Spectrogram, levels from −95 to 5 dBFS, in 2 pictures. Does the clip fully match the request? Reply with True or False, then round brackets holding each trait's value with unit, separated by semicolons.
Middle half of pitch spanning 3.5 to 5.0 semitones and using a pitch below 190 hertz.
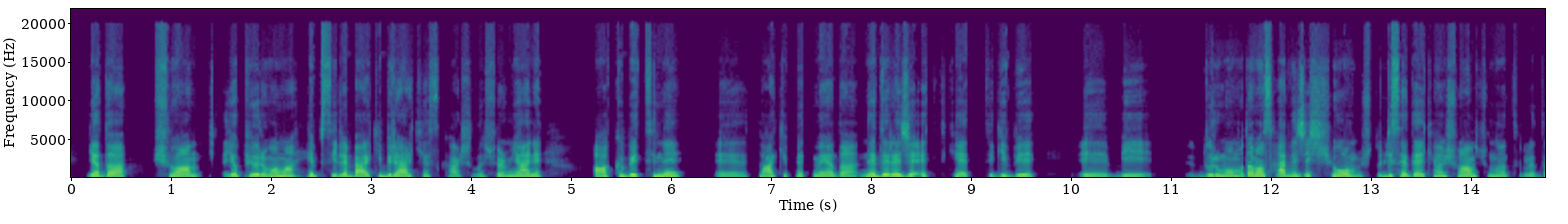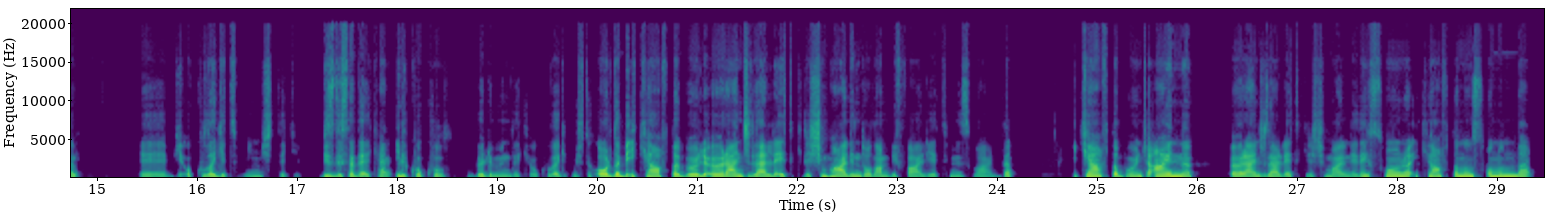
False (3.9 semitones; 220 Hz)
